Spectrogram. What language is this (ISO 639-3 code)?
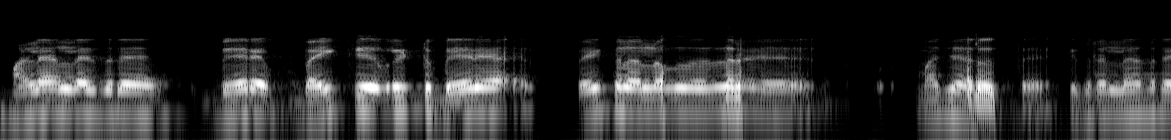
kan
